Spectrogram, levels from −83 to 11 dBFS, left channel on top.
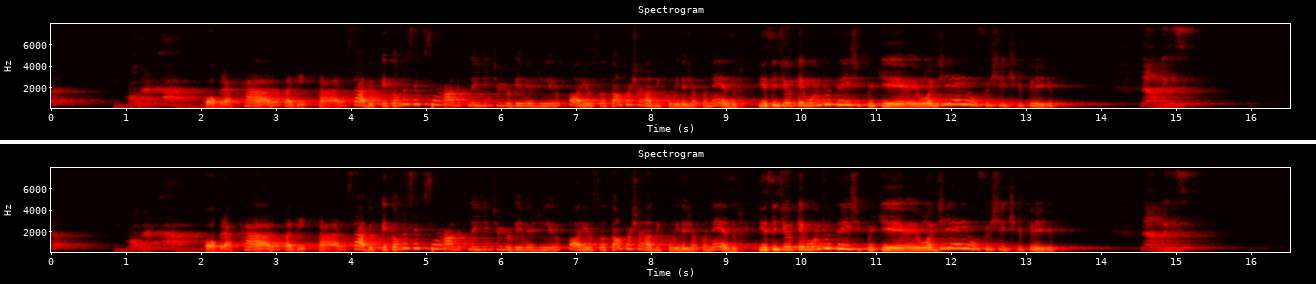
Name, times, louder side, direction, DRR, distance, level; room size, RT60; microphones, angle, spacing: voice 1, 0.8-1.9 14.1-15.1, left 1 dB, 75° left, -4 dB, 7.2 m, -45 dB
voice 2, 2.1-13.4, right 1 dB, 10° right, 6 dB, 0.4 m, -27 dB
23.5 x 16.0 x 6.9 m, 2.3 s
head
